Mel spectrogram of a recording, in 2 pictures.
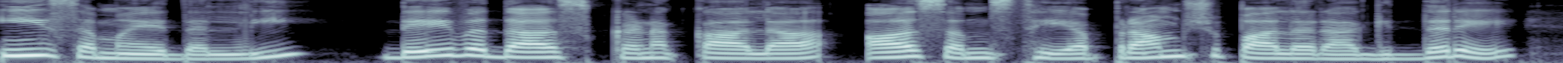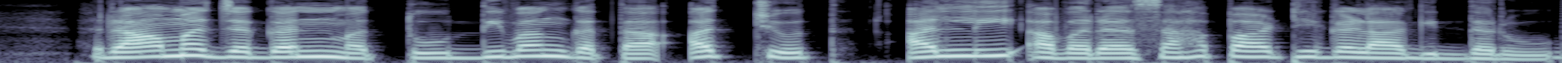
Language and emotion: Kannada, neutral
